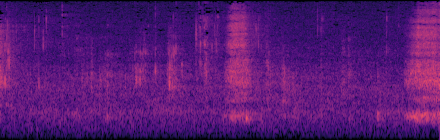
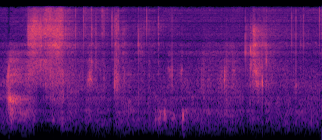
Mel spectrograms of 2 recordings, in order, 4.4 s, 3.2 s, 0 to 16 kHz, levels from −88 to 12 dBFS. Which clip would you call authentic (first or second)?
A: first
